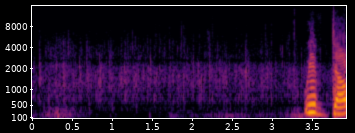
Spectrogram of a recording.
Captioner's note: crowd applauding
